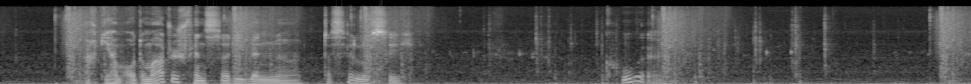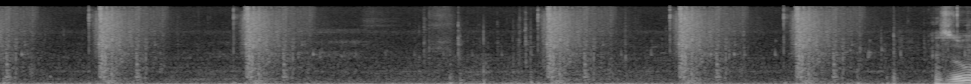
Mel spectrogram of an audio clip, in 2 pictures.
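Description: Wooden wall pieces thud into place one after another.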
